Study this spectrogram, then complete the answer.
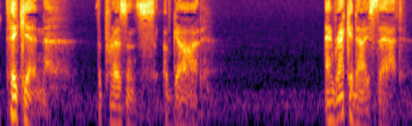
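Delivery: low, hushed, with long pauses; guided meditation. Shown as a demonstration. Preacher guiding people to God's presence, hushed meditative voice. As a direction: settle quietly into reverent stillness. Guiding congregation through breathing prayer.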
